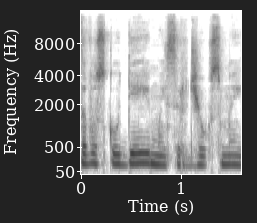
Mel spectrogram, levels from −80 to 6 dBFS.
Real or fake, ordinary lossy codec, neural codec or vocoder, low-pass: real; AAC, 48 kbps; none; 14.4 kHz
